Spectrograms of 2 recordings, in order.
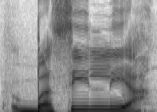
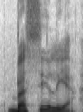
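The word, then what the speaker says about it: βασιλεία: kingdom kingdom in greek is basil hard to pronounce but basilia okay that's how it's pronounced they said basilia which means kingdoms or sovereignty or political entities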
